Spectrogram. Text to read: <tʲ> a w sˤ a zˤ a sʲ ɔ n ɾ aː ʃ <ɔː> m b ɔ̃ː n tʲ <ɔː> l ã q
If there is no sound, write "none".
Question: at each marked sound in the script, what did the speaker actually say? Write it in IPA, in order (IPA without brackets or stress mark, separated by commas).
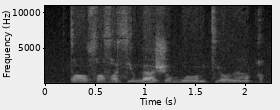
tˤ, ɔ, ɔː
